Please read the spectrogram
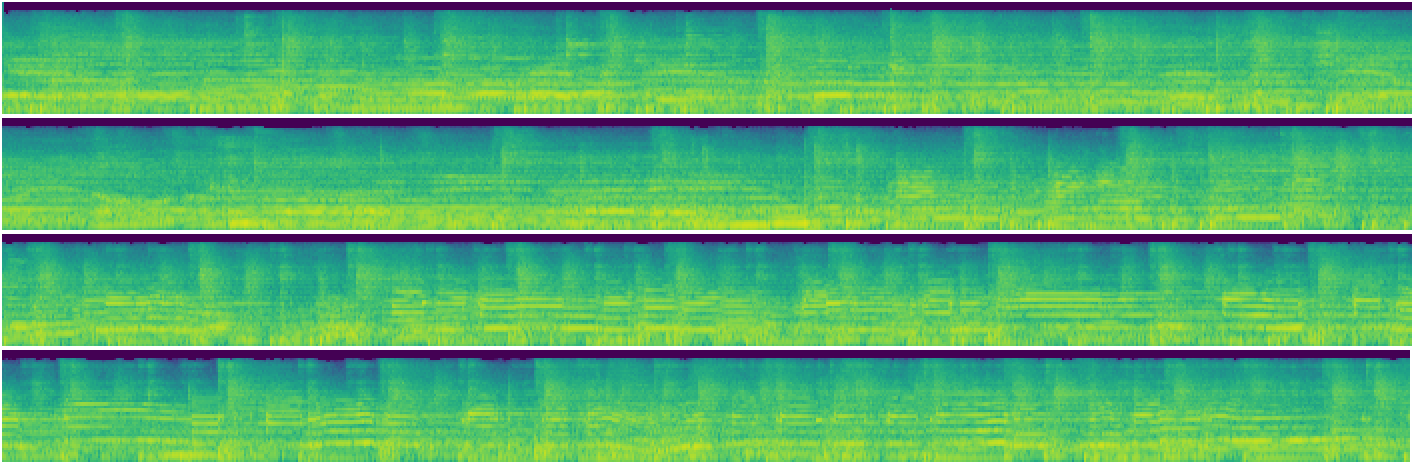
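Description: Live blues-rock band playing an instrumental passage, with drums under a lead on hollow-body electric guitar whose notes bend and waver.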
